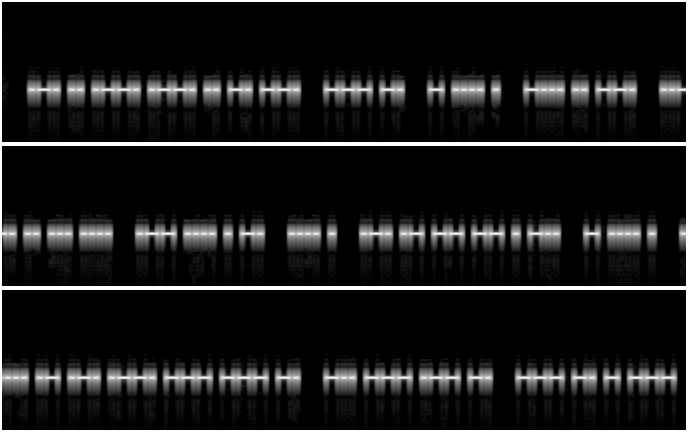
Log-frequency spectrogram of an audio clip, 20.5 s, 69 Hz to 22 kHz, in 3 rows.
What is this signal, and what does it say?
Morse code, heard as a keyed tone, about 30 wpm, 600 Hz. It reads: RIPPING ON THE BIG FISH WHEN HE RAMMED THE HARPOON DOWN ONTO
